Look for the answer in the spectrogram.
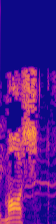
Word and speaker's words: Maus: And this portion of the program brought to you by Moss Family Automotive and Moss Nissan. Moss is spelled M-A-U-S.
